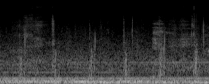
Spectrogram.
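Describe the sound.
Footsteps of someone jogging outdoors make a steady, rhythmic patter of soft thuds over a constant low rumble.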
